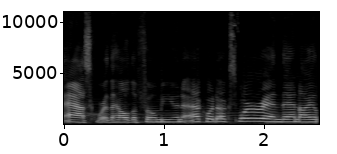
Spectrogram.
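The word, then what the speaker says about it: Phomiuna: It's Fomiuna. Because I was going to say Phomonia. It's Fomiuna Aqueducts.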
